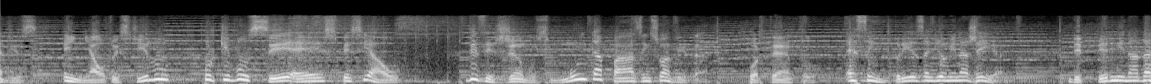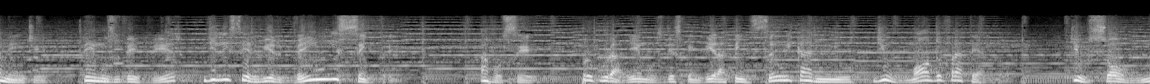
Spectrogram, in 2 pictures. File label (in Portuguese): MENSAGEM VOCE NOSSO CLIENTE MASC, Telemensagens; Telemensagens 2017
